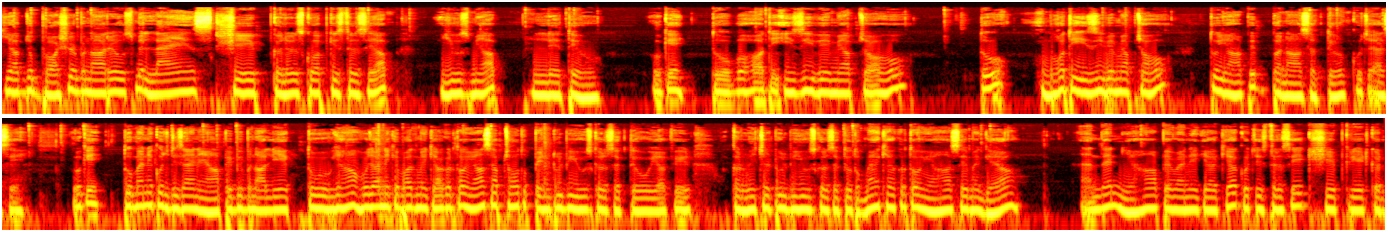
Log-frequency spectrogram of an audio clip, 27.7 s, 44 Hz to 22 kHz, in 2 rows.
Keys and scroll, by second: 0.5 =, 0.5 space, 11.3 ctrl+-, 11.5 ctrl+-, 16.6 Delete, 18.1 ctrl+=, 19.2 ctrl+space.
